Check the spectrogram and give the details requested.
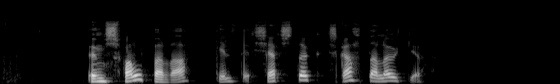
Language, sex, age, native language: Icelandic, male, 18-19, Icelandic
